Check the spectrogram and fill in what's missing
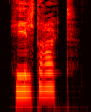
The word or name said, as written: heldragt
